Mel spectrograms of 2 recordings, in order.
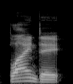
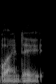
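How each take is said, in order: First: The stress falls on the word blind. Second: The stress falls on the word date. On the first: "So sometimes you get the stress on blind" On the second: "the more frequent way you hear that is honestly with the stress more on date"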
